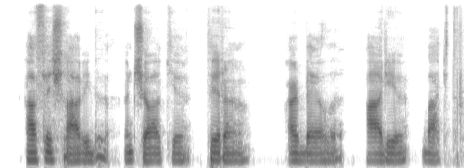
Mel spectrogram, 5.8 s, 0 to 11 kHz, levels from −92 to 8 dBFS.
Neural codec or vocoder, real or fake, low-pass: codec, 44.1 kHz, 3.4 kbps, Pupu-Codec; fake; 9.9 kHz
